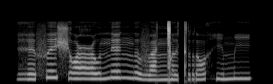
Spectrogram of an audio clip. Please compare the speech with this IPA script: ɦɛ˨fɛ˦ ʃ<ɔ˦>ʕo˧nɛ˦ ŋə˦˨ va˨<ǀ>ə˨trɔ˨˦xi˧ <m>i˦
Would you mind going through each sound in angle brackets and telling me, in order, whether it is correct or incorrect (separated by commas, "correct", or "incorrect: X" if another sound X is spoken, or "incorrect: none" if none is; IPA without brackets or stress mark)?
incorrect: ɔ˧, incorrect: ŋ͡ǀ, correct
